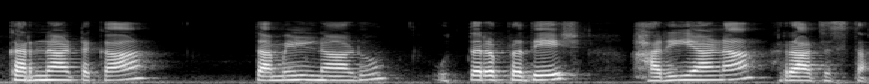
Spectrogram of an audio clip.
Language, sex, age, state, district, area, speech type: Sanskrit, female, 60+, Karnataka, Mysore, urban, spontaneous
